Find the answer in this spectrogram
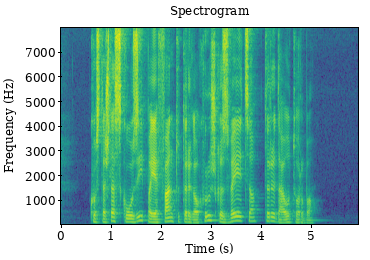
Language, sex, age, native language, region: Slovenian, male, 30-49, Slovenian, Central Slovenia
